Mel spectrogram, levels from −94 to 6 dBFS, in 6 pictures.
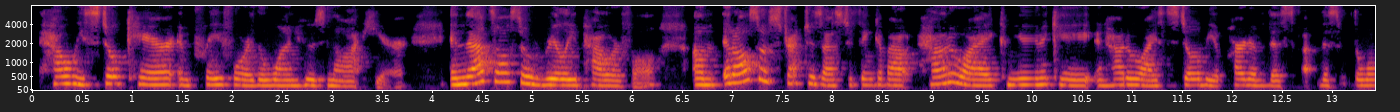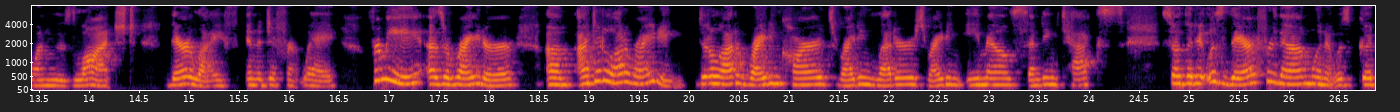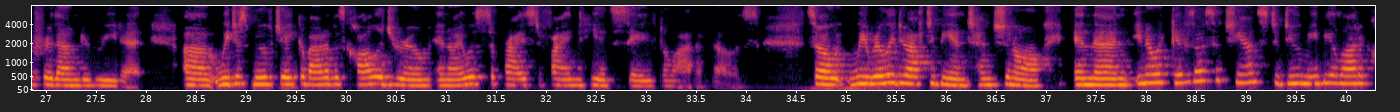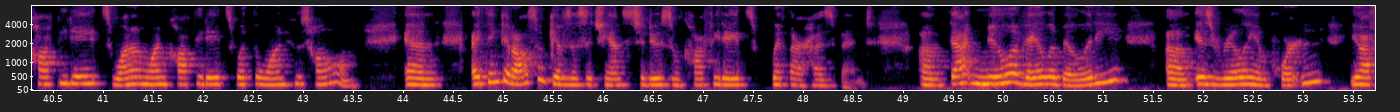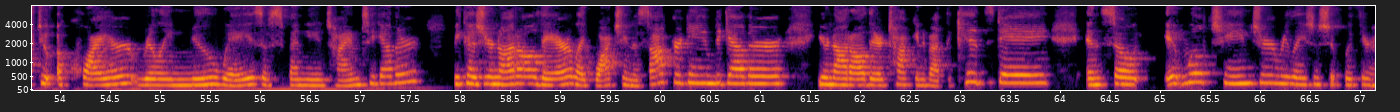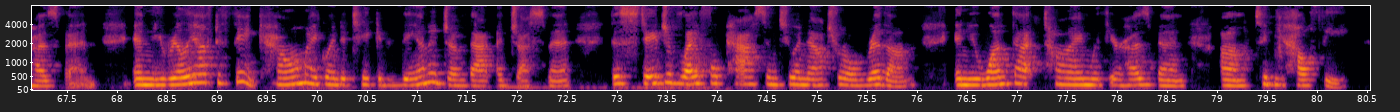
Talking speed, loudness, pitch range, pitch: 190 wpm, -23 LUFS, 210-255 Hz, 225 Hz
